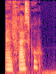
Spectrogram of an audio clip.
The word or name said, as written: al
